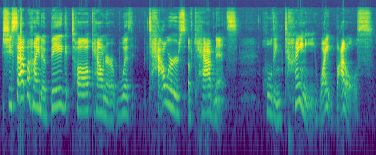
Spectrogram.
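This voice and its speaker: Bright, animated woman reading a storybook. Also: mid-range voice, slow. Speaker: storybook reader. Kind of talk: animated children's book reading.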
